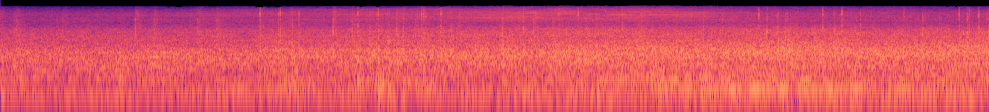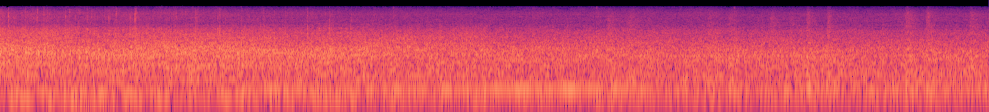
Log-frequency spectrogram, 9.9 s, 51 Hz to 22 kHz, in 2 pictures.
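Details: Athearn P42 model locomotive no. 156, test run after lubrication while hauling 3 cars as a light load: smooth rolling hiss with a faint steady motor hum rising and falling as it passes. Runs healthy, considered fixed.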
